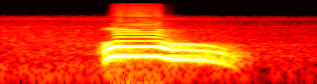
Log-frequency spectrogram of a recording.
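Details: One Eurasian eagle-owl in Poland utters a lone booming hoot, level at first and then dipping in pitch as it fades, in otherwise silent surroundings.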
